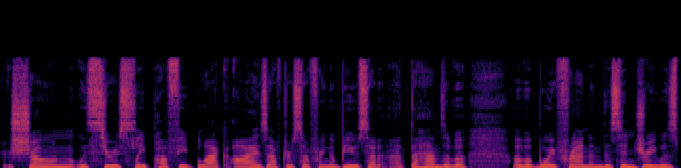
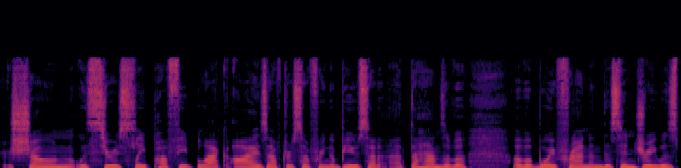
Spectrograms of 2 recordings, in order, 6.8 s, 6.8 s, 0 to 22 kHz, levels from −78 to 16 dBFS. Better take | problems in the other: neither | none

